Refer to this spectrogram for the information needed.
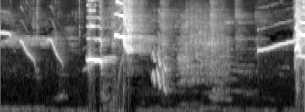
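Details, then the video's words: Oriental magpie-robin singing 'gacor' to provoke rivals: falling whistled slurs, a short level whistle, harsh buzzy notes, then a long rising whistle, with a faint low hum beneath. "SUARA BURUNG KACER GACOR NGEPLONG"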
